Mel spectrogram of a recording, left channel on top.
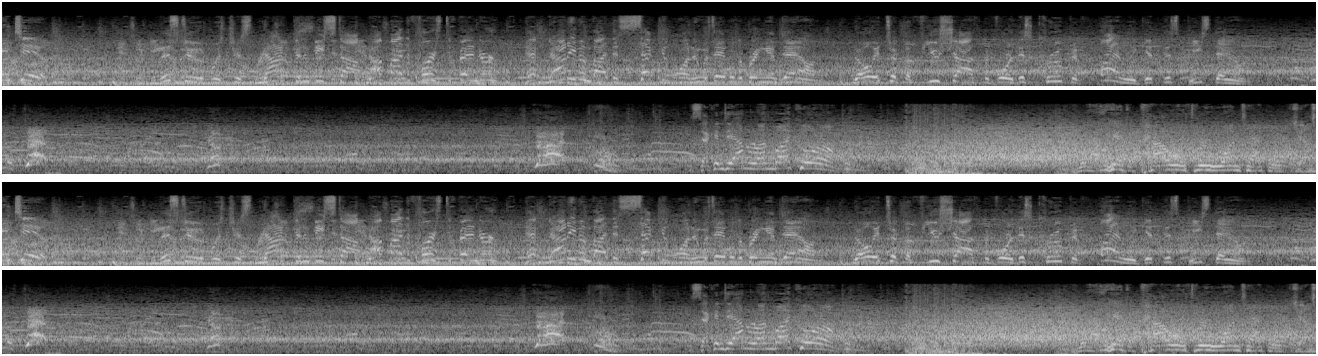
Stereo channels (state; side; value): identical; both; correlation 1.00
